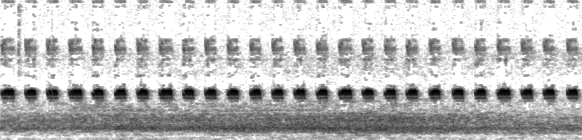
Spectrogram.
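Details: Cricket singing a courtship song at night toward dawn: sharp, high chirps repeated steadily several times a second, each with a bright ringing overtone, over a soft broadband hiss and a faint low rumble.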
